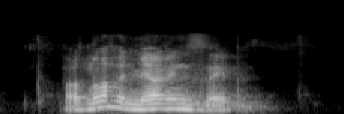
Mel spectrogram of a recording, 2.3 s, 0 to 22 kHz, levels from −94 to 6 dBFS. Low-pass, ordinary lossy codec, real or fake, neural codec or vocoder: 7.2 kHz; AAC, 32 kbps; fake; codec, 24 kHz, 0.9 kbps, WavTokenizer, medium speech release version 1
